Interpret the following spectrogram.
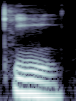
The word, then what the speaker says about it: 기: All right, so now this will give the pronunciation of this Hangul, gi, the Hangul gi. Gi. That's one native speaker. Ki.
